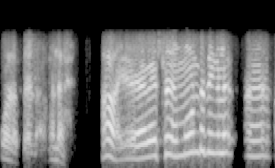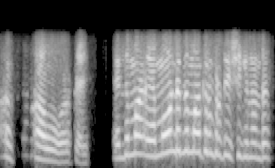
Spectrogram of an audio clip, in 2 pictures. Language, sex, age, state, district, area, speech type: Malayalam, male, 30-45, Kerala, Alappuzha, rural, conversation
